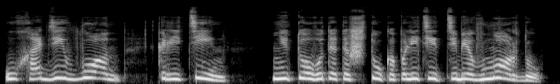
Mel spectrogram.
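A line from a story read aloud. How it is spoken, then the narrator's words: Shouted. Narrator (Russian): закричала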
